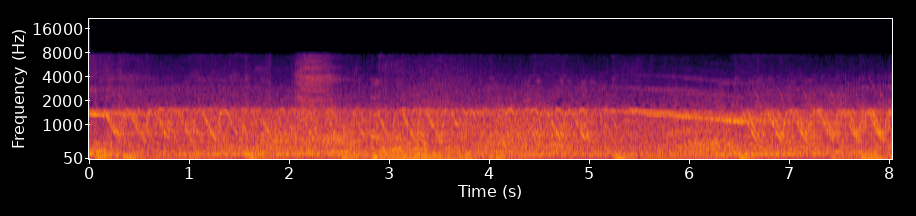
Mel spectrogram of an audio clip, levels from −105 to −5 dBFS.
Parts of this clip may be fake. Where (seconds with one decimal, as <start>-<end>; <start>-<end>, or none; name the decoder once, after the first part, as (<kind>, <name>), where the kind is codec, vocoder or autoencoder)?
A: 2.5-3.7 (vocoder, Vocos); 7.2-8.0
